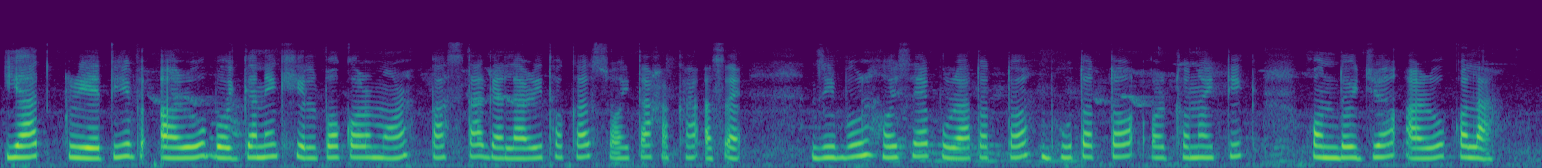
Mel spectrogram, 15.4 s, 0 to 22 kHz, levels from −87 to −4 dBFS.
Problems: constant background noise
